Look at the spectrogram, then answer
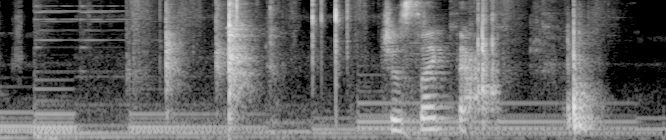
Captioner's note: hole puncher clicking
